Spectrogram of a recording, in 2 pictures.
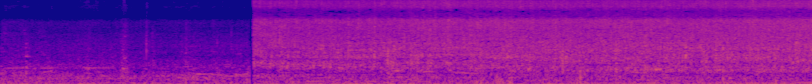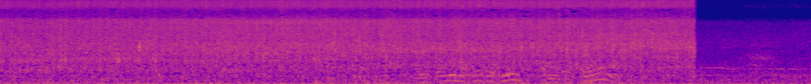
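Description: Water pouring down an ornamental rock waterfall and splashing into a pool: a steady rushing hiss that cuts in about two and a half seconds in and stops abruptly about a second before the end. Before it there is only quieter open-air background.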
